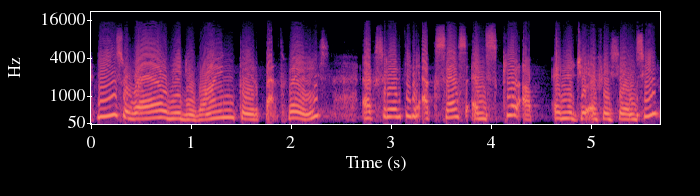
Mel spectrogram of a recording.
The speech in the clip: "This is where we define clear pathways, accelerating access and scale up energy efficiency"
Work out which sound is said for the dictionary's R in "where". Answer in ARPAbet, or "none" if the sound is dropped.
L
